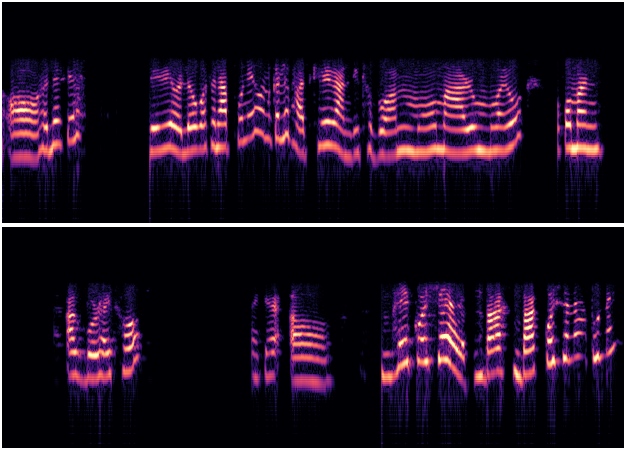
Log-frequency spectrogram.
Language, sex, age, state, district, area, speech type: Assamese, female, 18-30, Assam, Nalbari, rural, conversation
